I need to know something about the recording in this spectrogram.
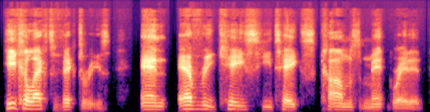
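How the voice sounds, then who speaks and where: A man's voice: mid-range voice, lively intonation, takes it slowly, fairly bright tone, no echo. An American man co-hosting a podcast in a casual, conversational style. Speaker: podcast co-host. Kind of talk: casual toy podcast chat.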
